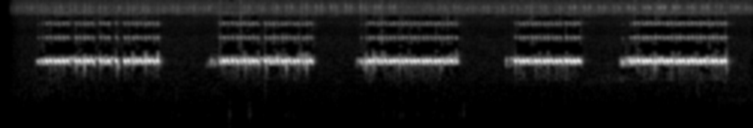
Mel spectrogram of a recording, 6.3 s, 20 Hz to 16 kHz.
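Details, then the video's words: A male Italian tree cricket stridulates to attract a mate in a currant plantation in Poland at 20:00 on 27 September, at 18°C, the last warm night of the year, giving a soft purring trill in roughly one-second bursts with short pauses. "Italian tree cricket (Oecanthus pellucens)"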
